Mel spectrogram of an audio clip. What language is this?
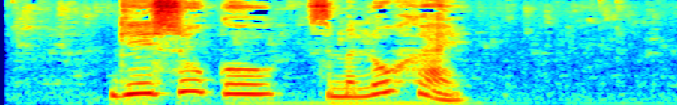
Taroko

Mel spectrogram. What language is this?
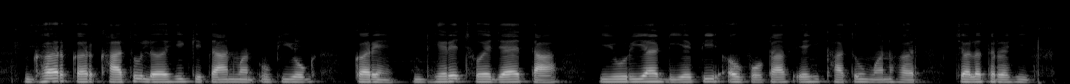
Chhattisgarhi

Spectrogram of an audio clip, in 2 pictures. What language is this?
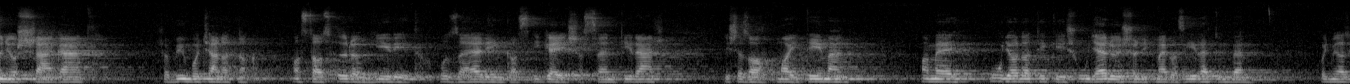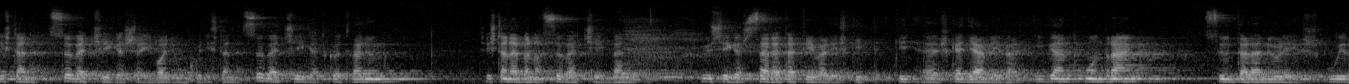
Hungarian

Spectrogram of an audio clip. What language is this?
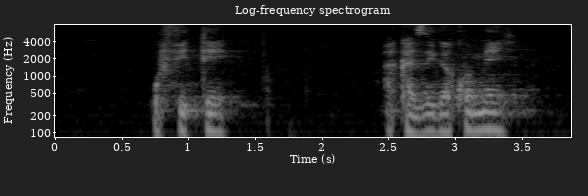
Kinyarwanda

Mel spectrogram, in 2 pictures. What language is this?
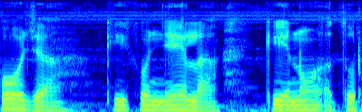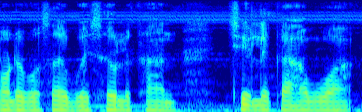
Santali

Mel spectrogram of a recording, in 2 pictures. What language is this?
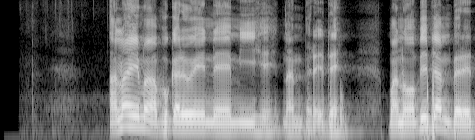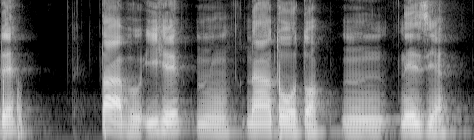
Igbo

